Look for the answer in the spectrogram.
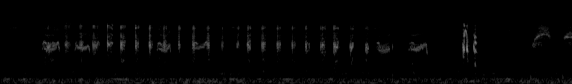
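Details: Black francolin chick giving a fast, steady string of short high peeps, about four a second, then a few drawn-out squeaky notes, over a constant low rumbling background hiss.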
